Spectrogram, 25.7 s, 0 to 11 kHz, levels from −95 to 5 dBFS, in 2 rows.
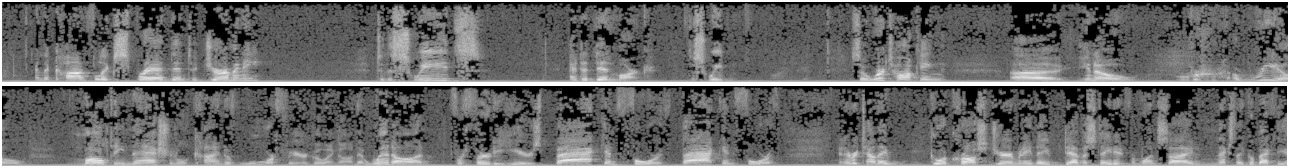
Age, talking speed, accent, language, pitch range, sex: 50-69, 140 wpm, American, English, 120-160 Hz, male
